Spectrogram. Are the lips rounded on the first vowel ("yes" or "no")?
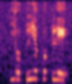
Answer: yes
